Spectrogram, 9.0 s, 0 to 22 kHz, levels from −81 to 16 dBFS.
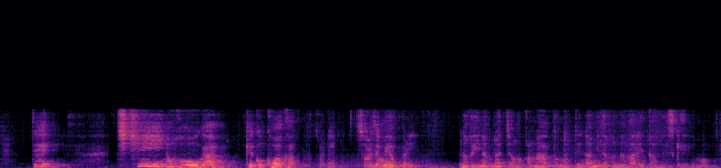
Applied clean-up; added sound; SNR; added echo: neural separator model SepFormer DNS4.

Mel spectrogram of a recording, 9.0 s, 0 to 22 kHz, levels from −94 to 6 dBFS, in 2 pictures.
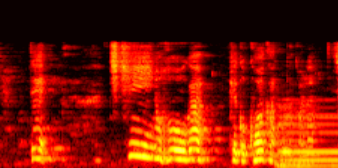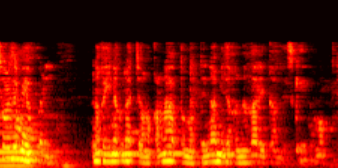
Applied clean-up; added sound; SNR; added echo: classical method WPE with log-MMSE.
